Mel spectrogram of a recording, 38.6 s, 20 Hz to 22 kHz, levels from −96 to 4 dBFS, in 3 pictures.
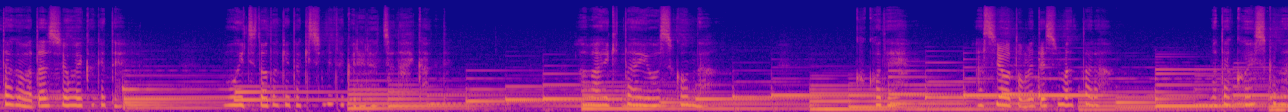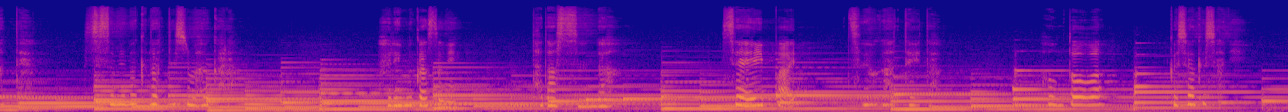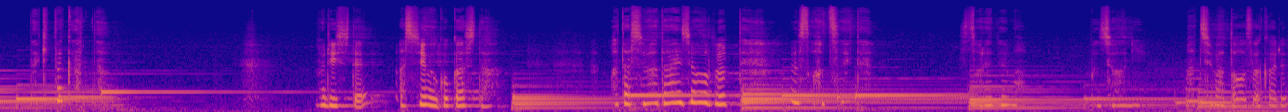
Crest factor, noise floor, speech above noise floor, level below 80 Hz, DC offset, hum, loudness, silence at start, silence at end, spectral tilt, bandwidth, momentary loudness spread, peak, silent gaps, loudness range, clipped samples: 16 dB; -61 dBFS; 31 dB; -60 dBFS; under 0.1%; none; -31 LUFS; 0 s; 0 s; -6.5 dB/octave; 17.5 kHz; 11 LU; -14 dBFS; none; 8 LU; under 0.1%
